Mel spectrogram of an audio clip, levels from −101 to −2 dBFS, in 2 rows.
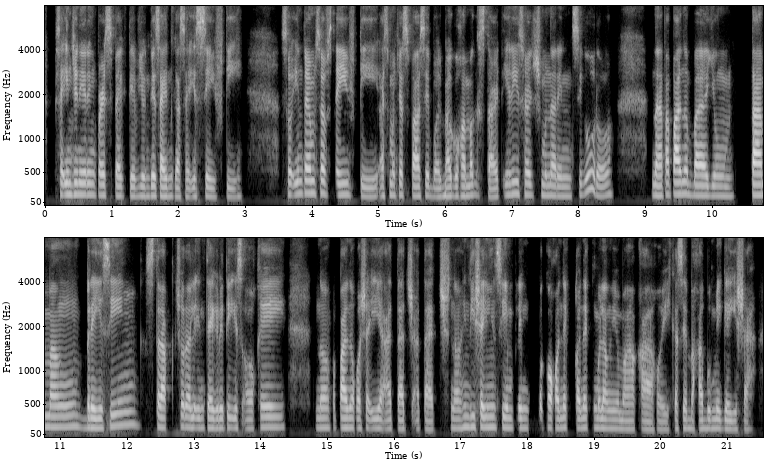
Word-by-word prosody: Sa -, -, -3 dB
engineering 165 Hz, -1 st, +2 dB
perspective 145 Hz, -3 st, 0 dB
yung 140 Hz, 0 st, -4 dB
design 140 Hz, -1 st, +4 dB
kasi 130 Hz, -1 st, -1 dB
is 135 Hz, -, +5 dB
safety. 130 Hz, -1 st, +2 dB, 0.6 s
So, -, -, 0 dB
in 175 Hz, +3 st, -3 dB
terms 185 Hz, -1 st, +4 dB
of 180 Hz, -, +3 dB
safety, 145 Hz, -4 st, 0 dB
as 145 Hz, -, -2 dB
much 155 Hz, 0 st, -6 dB
as 160 Hz, -, +3 dB
possible, 145 Hz, -2 st, +1 dB
bago 140 Hz, 0 st, -2 dB
ka 145 Hz, -, -1 dB
mag-start 155 Hz, -4 st, -1 dB
i-research 165 Hz, +1 st, -1 dB
mo 155 Hz, -, -5 dB
na 155 Hz, -, 0 dB
rin 140 Hz, -1 st, -5 dB
siguro 165 Hz, -, -3 dB, 0.6 s
na 150 Hz, -2 st, +3 dB
papaano 170 Hz, +2 st, +4 dB
ba 155 Hz, -2 st, +4 dB
'yung 145 Hz, -1 st, -6 dB, 0.2 s
tamang 160 Hz, +1 st, +4 dB
bracing, 170 Hz, +7 st, +2 dB
structural 155 Hz, 0 st, +1 dB
integrity 145 Hz, +1 st, -1 dB
is -, -, +3 dB
okey, 155 Hz, +3 st, -1 dB, 0.5 s
'no, 145 Hz, 0 st, -2 dB
papaano 145 Hz, -1 st, +1 dB
ko 145 Hz, -, -1 dB
siya 135 Hz, -, +1 dB, 0.2 s
i-attach, 130 Hz, -1 st, -2 dB
attach 120 Hz, +3 st, -1 dB
'no. 140 Hz, -1 st, -4 dB
Hindi 160 Hz, 0 st, -4 dB
siya 160 Hz, 0 st, +6 dB
'yung 155 Hz, 0 st, -3 dB
simpleng 145 Hz, -2 st, -1 dB, 0.2 s
pag-connect 150 Hz, 0 st, -1 dB
connect 150 Hz, +1 st, -2 dB
mo 145 Hz, -, -3 dB
lang 135 Hz, -1 st, -1 dB
'yung 135 Hz, -1 st, -6 dB
mga 125 Hz, 0 st, -4 dB
kahoy 115 Hz, -1 st, -5 dB
kasi 135 Hz, +3 st, 0 dB
baka 130 Hz, -1 st, -5 dB
bumigay 135 Hz, -1 st, -3 dB
siya. -, -, +1 dB
145 Hz, 160 wpm, -24 LUFS, 140-160 Hz, 0.6 s, siya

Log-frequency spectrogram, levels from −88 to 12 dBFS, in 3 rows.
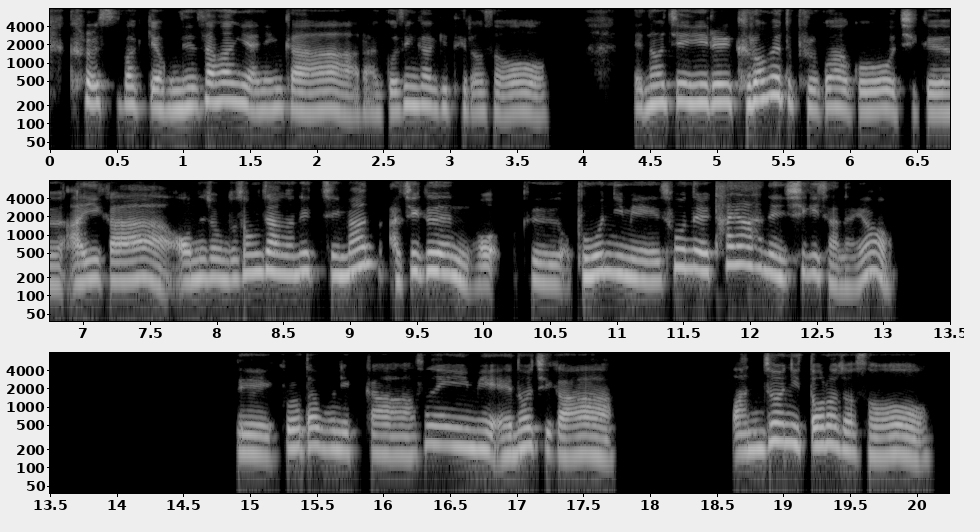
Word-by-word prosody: '그럴 230 Hz, -4 st, +1 dB
수밖에 205 Hz, -3 st, -2 dB
없는 180 Hz, +2 st, +1 dB
상황이 230 Hz, 0 st, +2 dB
아닌가.'라고 170 Hz, -3 st, -2 dB
생각이 200 Hz, -2 st, -2 dB
들어서 160 Hz, -4 st, -4 dB, 0.7 s
에너지를 225 Hz, +2 st, +2 dB
그럼에도 245 Hz, +3 st, +3 dB
불구하고 175 Hz, -2 st, -1 dB
지금 155 Hz, -1 st, -2 dB
아이가 185 Hz, 0 st, +1 dB
어느 175 Hz, +3 st, +1 dB
정도 200 Hz, -1 st, -1 dB
성장은 240 Hz, 0 st, +2 dB
했지만 255 Hz, +5 st, +2 dB
아직은 245 Hz, -, +2 dB
어 155 Hz, -, 0 dB, 0.3 s
그 165 Hz, -3 st, -2 dB
부모님의 210 Hz, -5 st, +2 dB
손을 280 Hz, -2 st, +3 dB
타야 330 Hz, 0 st, +2 dB
하는 255 Hz, -8 st, +1 dB
시기잖아요. 205 Hz, -, -2 dB, 1.8 s
네. 175 Hz, -3 st, -1 dB
그러다 215 Hz, +3 st, +1 dB
보니까 180 Hz, -5 st, -3 dB
선생님이 225 Hz, -6 st, 0 dB
에너지가 170 Hz, -5 st, 0 dB, 0.9 s
완전히 215 Hz, +9 st, +2 dB
떨어져서 170 Hz, -, +1 dB
195 Hz, 265 characters per minute, -24 LUFS, 170-230 Hz, 1.8 s, 그럼에도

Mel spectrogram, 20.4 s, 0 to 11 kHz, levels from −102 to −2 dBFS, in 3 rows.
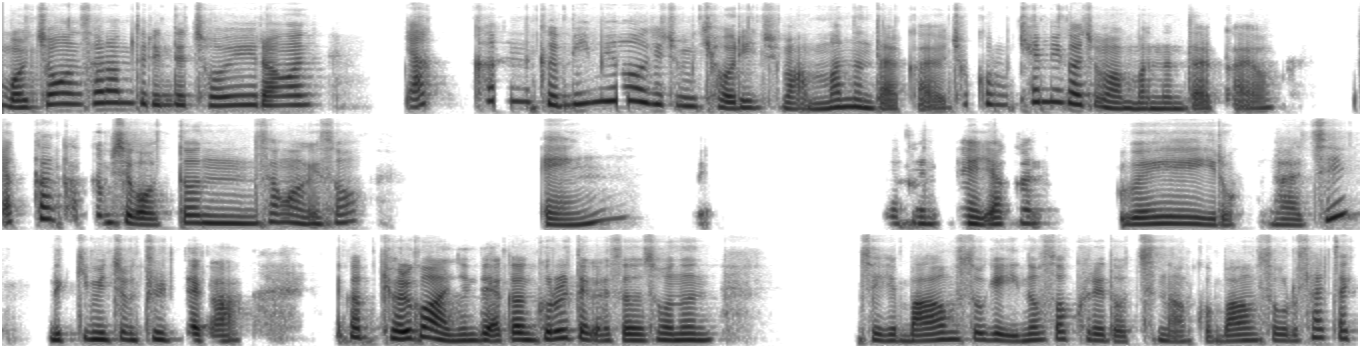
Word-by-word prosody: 멀쩡한 295 Hz, +8 st, +2 dB
사람들인데 320 Hz, -4 st, 0 dB
저희랑은 275 Hz, +1 st, 0 dB, 0.5 s
약간 395 Hz, -, -5 dB, 0.2 s
그 295 Hz, -, +1 dB
미묘하게 355 Hz, +4 st, +2 dB
좀 260 Hz, -4 st, -4 dB
결이 200 Hz, -4 st, 0 dB
좀 175 Hz, -4 st, -6 dB
안 -, -, -5 dB
맞는다 205 Hz, +2 st, +1 dB
할까요? -, -, -6 dB
쪼끔 300 Hz, -1 st, -8 dB
케미가 365 Hz, -1 st, +1 dB
좀 210 Hz, -, -2 dB
안 175 Hz, 0 st, +1 dB
맞는다 170 Hz, 0 st, -2 dB
할까요? 200 Hz, -, -6 dB, 0.4 s
약간 345 Hz, -2 st, -1 dB
가끔씩 225 Hz, -2 st, -2 dB
어떤 210 Hz, +4 st, +2 dB
상황에서? 230 Hz, +1 st, -2 dB, 0.9 s
'엥?' 180 Hz, -, -2 dB, 1.4 s
네. 205 Hz, -, -10 dB
약간 200 Hz, -2 st, -3 dB, 0.2 s
예 195 Hz, -, +4 dB
약간 205 Hz, +3 st, -2 dB, 0.3 s
'왜 195 Hz, +2 st, +2 dB
이렇게 170 Hz, -2 st, -4 dB
하지?' 170 Hz, -, -1 dB, 0.3 s
느낌이 205 Hz, +2 st, +3 dB
좀 200 Hz, -1 st, -1 dB
들 205 Hz, +2 st, +1 dB
때가 185 Hz, -3 st, 0 dB, 0.5 s
그러니까 275 Hz, -3 st, 0 dB
별거 235 Hz, +3 st, +8 dB
아닌데 180 Hz, -4 st, +6 dB
약간 200 Hz, +3 st, +5 dB
그럴 225 Hz, +5 st, +5 dB
때가 210 Hz, -6 st, +2 dB
있어서 180 Hz, 0 st, +3 dB
저는 190 Hz, 0 st, +2 dB, 0.7 s
제게 175 Hz, -2 st, -2 dB
마음속에 190 Hz, +3 st, +2 dB
이너서클에 185 Hz, +3 st, -1 dB
넣지는 155 Hz, +3 st, -5 dB
않고 150 Hz, -1 st, -10 dB
마음속으로 175 Hz, +2 st, -1 dB
살짝 230 Hz, +2 st, -3 dB
205 Hz, 345 characters per minute, -22 LUFS, 180-260 Hz, 1.4 s, 별거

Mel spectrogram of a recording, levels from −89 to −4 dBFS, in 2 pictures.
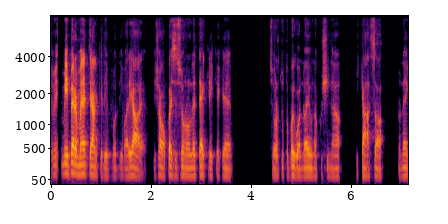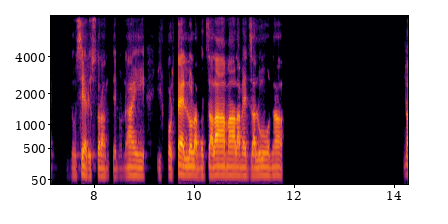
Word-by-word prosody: mi 115 Hz, 0 st, -5 dB
mi 125 Hz, +1 st, +6 dB
permette 120 Hz, -2 st, +6 dB
anche 110 Hz, -3 st, +1 dB
di 95 Hz, -1 st, -7 dB
po 100 Hz, +1 st, -14 dB
di 95 Hz, 0 st, -17 dB
variare. 95 Hz, 0 st, -1 dB
Diciamo -, -, -4 dB
queste 100 Hz, -, -2 dB
sono 100 Hz, -1 st, -4 dB
le 100 Hz, 0 st, -4 dB
tecniche 100 Hz, -3 st, -4 dB
che 95 Hz, -2 st, -7 dB, 0.7 s
soprattutto -, -, -10 dB
poi, 110 Hz, 0 st, -2 dB
quando 95 Hz, +1 st, -4 dB
hai 100 Hz, -, 0 dB
una 95 Hz, -1 st, -7 dB
cucina 95 Hz, -1 st, -8 dB, 0.2 s
di -, -, -27 dB
casa, -, -, -4 dB, 0.3 s
non -, -, -14 dB
è 100 Hz, -1 st, -5 dB, 0.3 s
non 100 Hz, -1 st, -15 dB
sei 95 Hz, -, +1 dB
al -, -, -1 dB
ristorante, 95 Hz, -1 st, -6 dB
non 95 Hz, +1 st, -24 dB
hai 100 Hz, -1 st, -2 dB, 0.2 s
il -, -, -21 dB
coltello, 110 Hz, 0 st, +4 dB
la 105 Hz, -1 st, +3 dB
mezza 100 Hz, +1 st, -1 dB
lama, 105 Hz, 0 st, +7 dB
la 105 Hz, 0 st, +2 dB
mezzaluna. 100 Hz, +1 st, -2 dB, 2.5 s
No -, -, 0 dB
100 Hz, 160 wpm, -25 LUFS, 95-105 Hz, 2.5 s, lama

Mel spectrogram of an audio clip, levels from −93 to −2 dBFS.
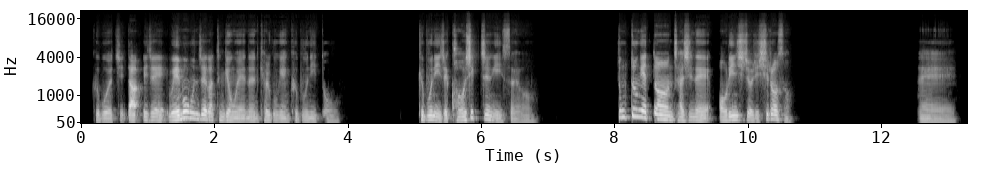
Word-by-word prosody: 그 -, -, -8 dB
뭐였지? 100 Hz, -2 st, -6 dB
나 -, -, +4 dB
이제 125 Hz, -5 st, -2 dB
외모 145 Hz, -, +7 dB
문제 175 Hz, -5 st, +3 dB
같은 135 Hz, -1 st, -2 dB
경우에는 105 Hz, -3 st, -2 dB
결국에는 105 Hz, -1 st, -5 dB
그분이 105 Hz, -3 st, -8 dB
또 95 Hz, -1 st, -14 dB, 1.1 s
그분이 145 Hz, -2 st, +1 dB
이제 110 Hz, -, -1 dB
거식증이 140 Hz, -, -1 dB
있어요. 95 Hz, -1 st, -10 dB, 1.2 s
뚱뚱했던 215 Hz, -, +3 dB
자신의 115 Hz, -3 st, -1 dB
어린 130 Hz, +6 st, +2 dB
시절이 120 Hz, -8 st, -1 dB
싫어서. 155 Hz, -, -1 dB, 1.8 s
네. 95 Hz, -2 st, -8 dB
115 Hz, 240 characters per minute, -22 LUFS, 100-145 Hz, 1.8 s, 외모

